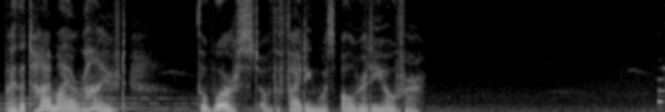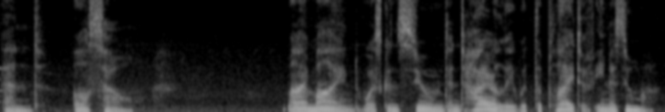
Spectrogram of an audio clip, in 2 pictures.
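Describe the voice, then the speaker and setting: An actress playing a solemn, regal goddess mourning her sister in a video game, speaking in a soft, hushed, measured way. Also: fairly low pitch, creaky, soft background music. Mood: sorrowful.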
